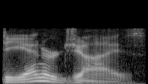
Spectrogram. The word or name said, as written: de-energize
